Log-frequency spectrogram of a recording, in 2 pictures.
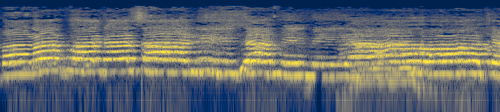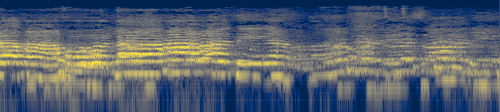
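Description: Women's voices singing a havan song, a Hindu devotional folk song for the fire ritual, close to a microphone. The singing starts suddenly at the beginning and carries on.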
